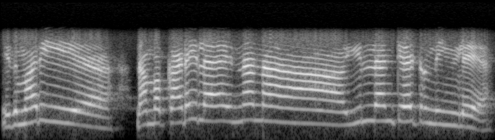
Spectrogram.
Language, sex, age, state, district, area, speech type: Tamil, female, 60+, Tamil Nadu, Viluppuram, rural, conversation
